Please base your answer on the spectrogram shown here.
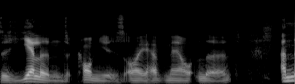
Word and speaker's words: Yealand Conyers: Rather wonderfully, I've just met an older couple from the village which I should have pronounced as Yeland Conurs.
